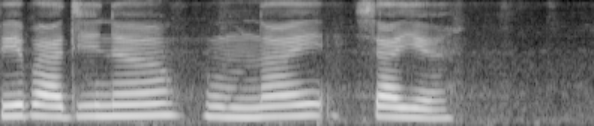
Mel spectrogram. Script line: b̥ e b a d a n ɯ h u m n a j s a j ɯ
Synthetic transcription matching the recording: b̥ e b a d i n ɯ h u m n a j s a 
